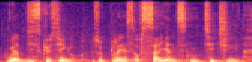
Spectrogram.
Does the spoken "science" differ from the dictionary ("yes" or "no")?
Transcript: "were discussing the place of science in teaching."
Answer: no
